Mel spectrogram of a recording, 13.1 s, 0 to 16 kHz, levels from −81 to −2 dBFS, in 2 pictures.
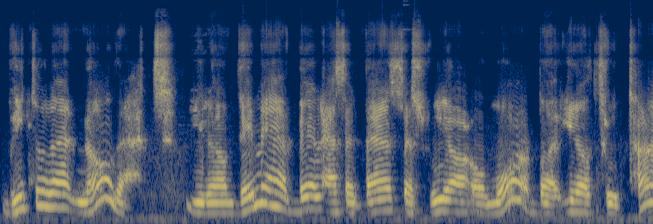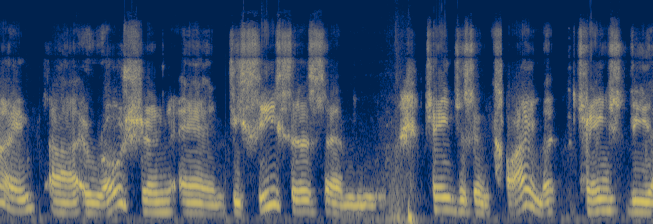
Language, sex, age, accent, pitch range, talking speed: English, male, 60-79, American, 130-165 Hz, 150 wpm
